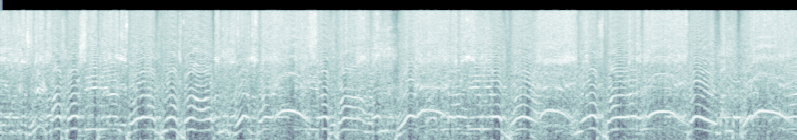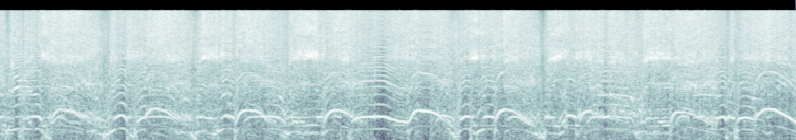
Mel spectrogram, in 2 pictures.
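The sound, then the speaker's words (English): A large audience prays aloud all at once, many voices overlapping in a loud, fervent, continuous babble with rising and falling cries for the whole stretch. “In the name of Jesus, clap your hands, pray.”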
